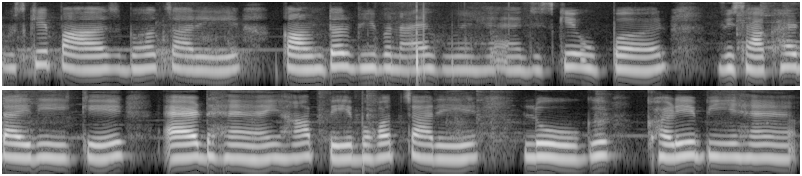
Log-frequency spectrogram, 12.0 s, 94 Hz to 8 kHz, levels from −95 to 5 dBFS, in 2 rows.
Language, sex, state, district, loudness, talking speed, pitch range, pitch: Hindi, female, Jharkhand, Garhwa, -20 LUFS, 125 wpm, 225-245 Hz, 235 Hz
